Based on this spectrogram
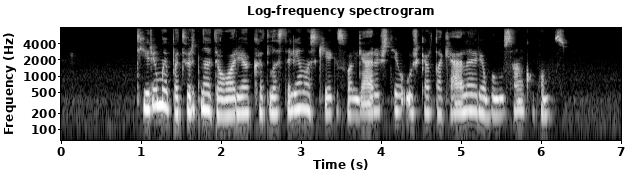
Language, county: Lithuanian, Kaunas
